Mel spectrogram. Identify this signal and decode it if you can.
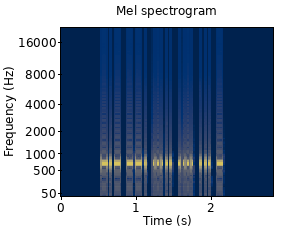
Morse code, heard as a keyed tone, about 44 wpm, 700 Hz. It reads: KG5HST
